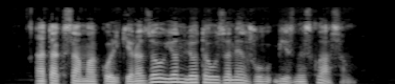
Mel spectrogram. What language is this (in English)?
Belarusian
